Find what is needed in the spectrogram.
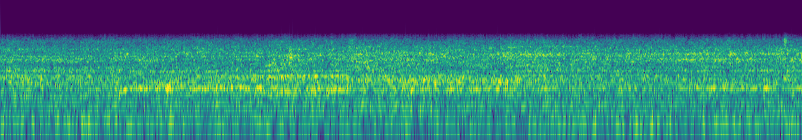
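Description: High-pressure LPG gas burner running steadily under a steel-drum steam sterilizer, a constant even rush of noise with no breaks.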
